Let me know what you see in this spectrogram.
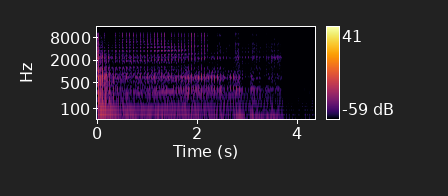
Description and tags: Queneau Douing 02
battement de regle sur le bord d'une table
psychedelic, metal, bizarre, vibrate, douing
